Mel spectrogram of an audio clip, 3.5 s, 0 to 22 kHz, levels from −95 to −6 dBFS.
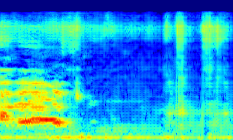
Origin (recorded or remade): remade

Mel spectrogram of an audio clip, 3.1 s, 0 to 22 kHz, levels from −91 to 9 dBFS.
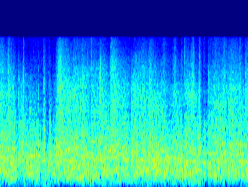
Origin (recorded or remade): remade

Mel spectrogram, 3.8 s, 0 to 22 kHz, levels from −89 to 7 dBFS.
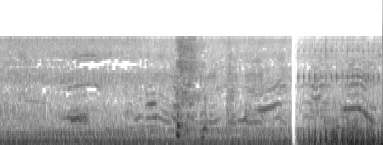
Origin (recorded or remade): recorded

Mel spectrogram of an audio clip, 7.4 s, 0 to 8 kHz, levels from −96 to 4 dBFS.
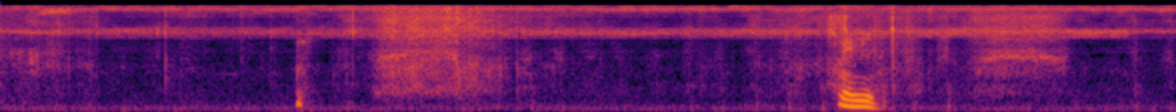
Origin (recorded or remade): remade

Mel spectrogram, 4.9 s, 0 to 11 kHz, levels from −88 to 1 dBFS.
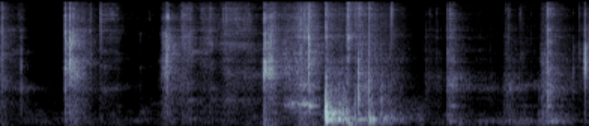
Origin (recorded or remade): remade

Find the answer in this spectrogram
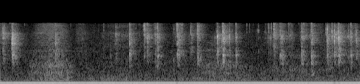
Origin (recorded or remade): recorded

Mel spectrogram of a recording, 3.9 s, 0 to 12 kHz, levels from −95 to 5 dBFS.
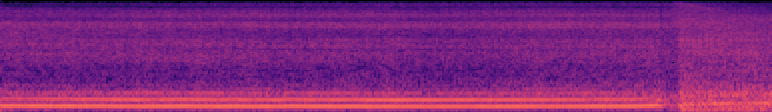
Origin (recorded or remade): recorded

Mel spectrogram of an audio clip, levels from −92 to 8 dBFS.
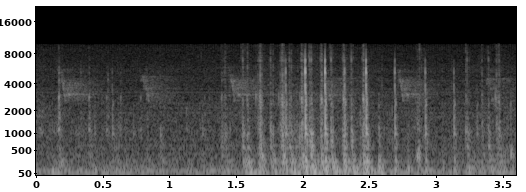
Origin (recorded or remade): recorded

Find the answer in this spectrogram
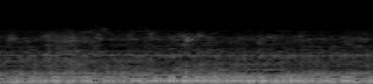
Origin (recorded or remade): remade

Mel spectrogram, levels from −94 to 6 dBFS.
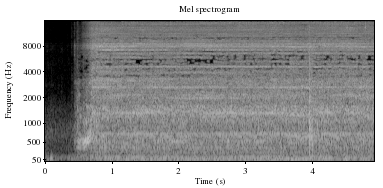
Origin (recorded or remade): remade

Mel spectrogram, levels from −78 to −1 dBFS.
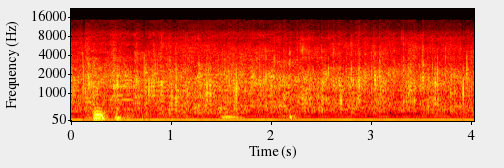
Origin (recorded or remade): remade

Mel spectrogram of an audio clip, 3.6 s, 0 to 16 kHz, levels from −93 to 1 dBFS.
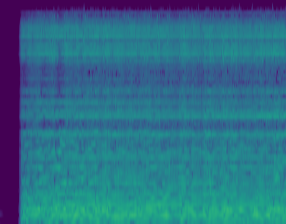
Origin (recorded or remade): remade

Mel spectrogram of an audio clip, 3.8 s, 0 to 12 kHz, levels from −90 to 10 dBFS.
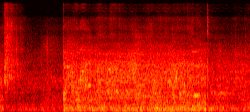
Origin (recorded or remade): remade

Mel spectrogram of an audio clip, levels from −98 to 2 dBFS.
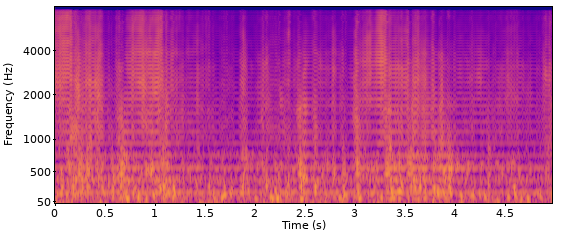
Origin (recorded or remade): remade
